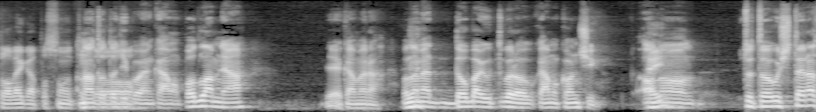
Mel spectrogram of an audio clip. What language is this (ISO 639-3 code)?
slk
